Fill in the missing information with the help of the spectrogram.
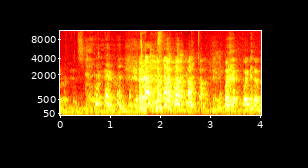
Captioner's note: laughing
